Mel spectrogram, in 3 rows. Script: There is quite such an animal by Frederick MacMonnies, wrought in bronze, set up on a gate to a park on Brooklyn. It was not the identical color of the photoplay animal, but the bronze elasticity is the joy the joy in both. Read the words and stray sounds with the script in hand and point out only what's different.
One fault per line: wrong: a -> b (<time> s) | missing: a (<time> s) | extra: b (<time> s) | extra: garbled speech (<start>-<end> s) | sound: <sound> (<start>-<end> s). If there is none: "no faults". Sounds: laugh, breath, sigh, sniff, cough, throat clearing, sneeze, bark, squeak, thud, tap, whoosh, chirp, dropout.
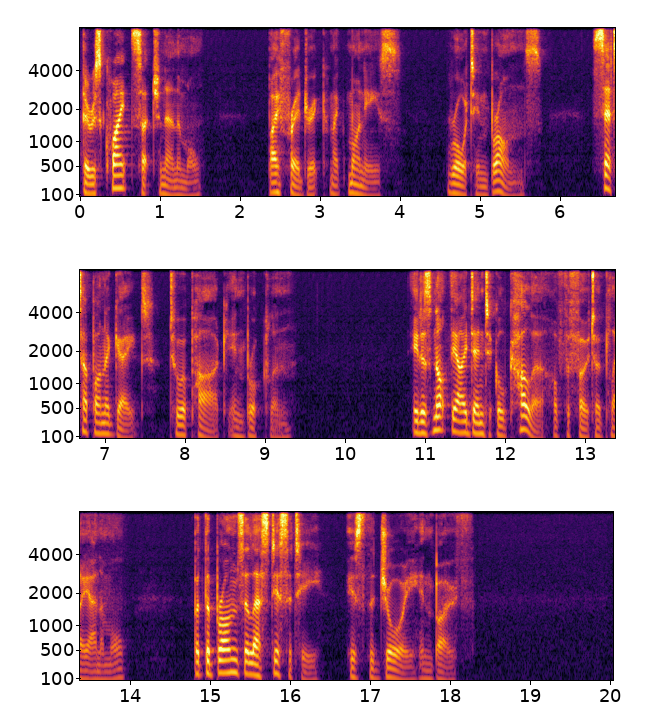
wrong: on -> in (8.5 s)
wrong: was -> is (11.0 s)
missing: the joy (17.6 s)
